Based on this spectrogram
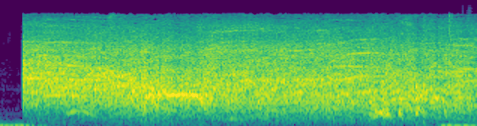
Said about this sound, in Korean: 진행자께서 이게 무슨 소리인지 아시겠어요? 네, 뭐 함성 소리인데요. 물건을 사려고 매장 안으로 들어가는 소리인가요? 네, 바로 맞습니다.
